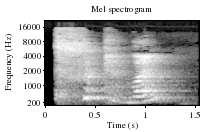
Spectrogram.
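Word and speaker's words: one: ओ बेशक लिखा हुआ है बट आवाज किसकी आ रही है? वन। ओ लिखा हुआ है बट आवाज किसकी आ रही है? वन, यानी वन, है ना।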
